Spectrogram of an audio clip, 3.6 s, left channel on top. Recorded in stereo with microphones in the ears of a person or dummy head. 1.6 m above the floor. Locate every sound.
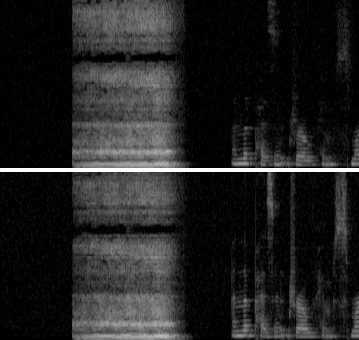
0.7 s snoring: 5° left (ahead or behind), 0.6 m
2.3 s a woman speaking: 75° right (ahead or behind), 0.7 m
